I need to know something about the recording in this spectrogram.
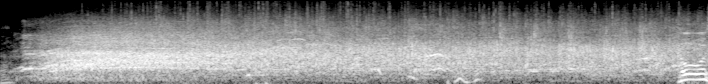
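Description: A large studio audience applauds loudly.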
